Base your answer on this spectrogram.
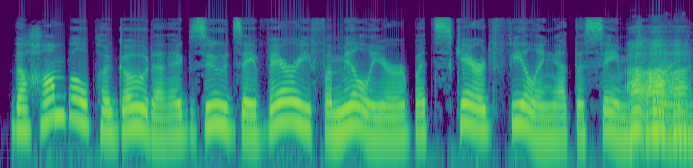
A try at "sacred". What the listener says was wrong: Sacred chứ không phải scared. Quen thuộc nhưng cũng rất là thiêng liêng. Sacred.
